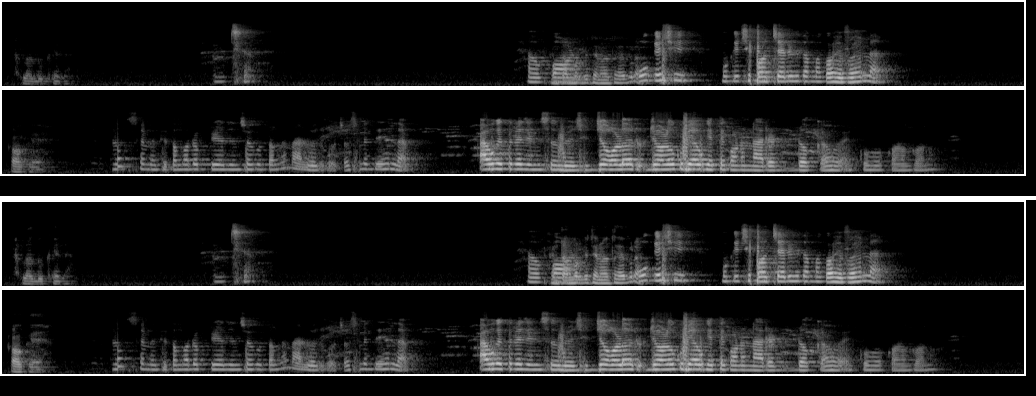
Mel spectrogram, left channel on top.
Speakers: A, on the right; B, in the centre.
A: ଦୁଃଖରେ
B: ଆଚଛା ଆଉ କଣ
A: ତମର କିଛି ନଥାଏ ପରା
B: ମୁଁ କିଛି ମୁଁ କିଛି ପଚାରିବି ତମେ କହିବ ହେଲା
A: ଓକେ।
B: ସେମିତି ତମର ପ୍ରିୟ ଜିନିଷକୁ ତମେ ମାଲବାଜ କରୁଛ ସେମିତି ହେଲା ଆଉ କେତେଟା ଜିନିଷ ବି ଅଛି ଜଳ ଜଳକୁ ବି ଆଉ କେତେ କଣ ନାଁରେ ଡକା ହୁଏ କୁହ କଣ କଣ।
